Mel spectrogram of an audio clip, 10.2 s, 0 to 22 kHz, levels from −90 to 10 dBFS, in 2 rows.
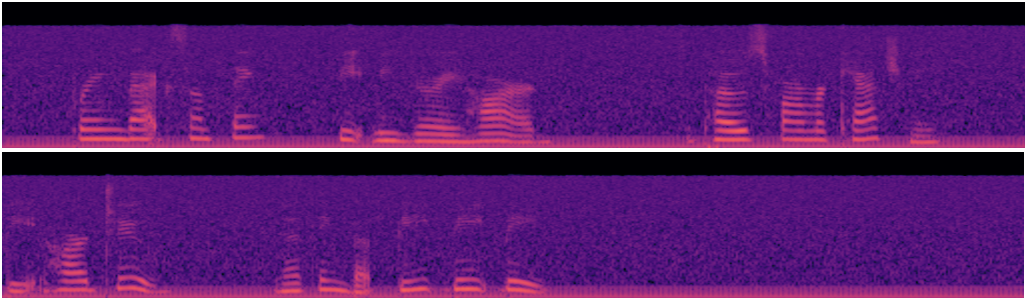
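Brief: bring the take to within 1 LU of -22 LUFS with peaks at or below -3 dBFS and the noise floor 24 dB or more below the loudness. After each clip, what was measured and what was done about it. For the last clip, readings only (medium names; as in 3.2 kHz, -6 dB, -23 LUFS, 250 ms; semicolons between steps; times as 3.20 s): hum 60 Hz; highest harmonic 300 Hz; hum level -36 dBFS; noise floor -38 dBFS; noise floor target -57 dBFS; loudness -32.5 LUFS; peak level -13.5 dBFS; loudness target -22.0 LUFS
-> hum notches 60/120/180/240/300 Hz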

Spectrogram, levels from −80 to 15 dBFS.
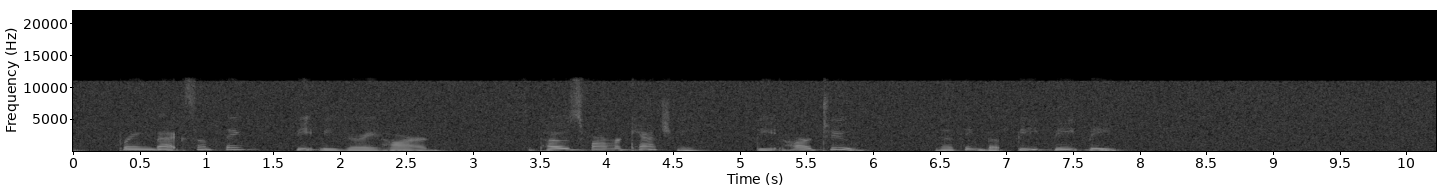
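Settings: hum not found; noise floor -44 dBFS; noise floor target -58 dBFS
-> noise reduction 14 dB, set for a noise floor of -44 dBFS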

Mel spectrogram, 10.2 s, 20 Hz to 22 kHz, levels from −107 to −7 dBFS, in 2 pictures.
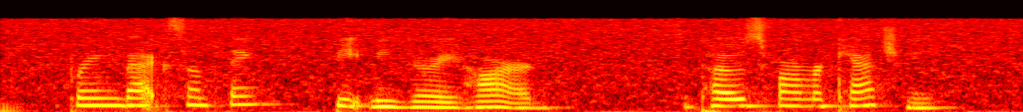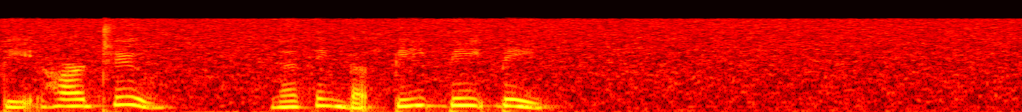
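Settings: noise floor -52 dBFS; noise floor target -57 dBFS
-> noise reduction 6 dB, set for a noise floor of -52 dBFS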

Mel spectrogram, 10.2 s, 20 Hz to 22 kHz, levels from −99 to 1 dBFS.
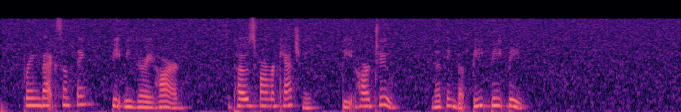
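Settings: noise floor -55 dBFS; noise floor target -57 dBFS
-> noise reduction 6 dB, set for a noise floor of -55 dBFS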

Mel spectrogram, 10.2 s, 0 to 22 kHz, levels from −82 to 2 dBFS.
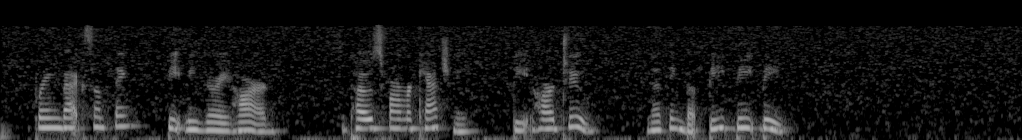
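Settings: noise floor -58 dBFS; loudness -32.5 LUFS; peak level -15.0 dBFS; loudness target -22.0 LUFS
-> trim +10.5 dB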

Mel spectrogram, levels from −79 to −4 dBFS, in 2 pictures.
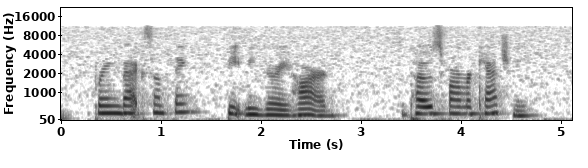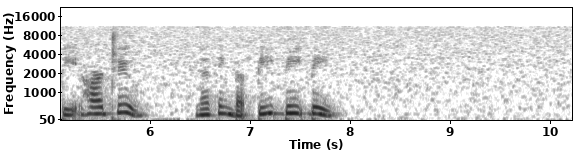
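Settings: loudness -22.0 LUFS; peak level -4.5 dBFS; noise floor -48 dBFS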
